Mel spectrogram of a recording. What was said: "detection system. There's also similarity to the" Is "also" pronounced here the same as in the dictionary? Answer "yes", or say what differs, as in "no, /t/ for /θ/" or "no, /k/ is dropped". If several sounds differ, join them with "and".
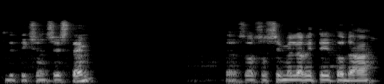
no, /l/ is dropped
